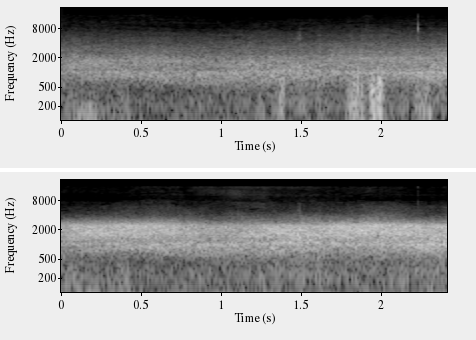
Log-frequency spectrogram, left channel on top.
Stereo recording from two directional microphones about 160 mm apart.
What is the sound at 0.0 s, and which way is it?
Vehicle, 20° left (ahead or behind).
